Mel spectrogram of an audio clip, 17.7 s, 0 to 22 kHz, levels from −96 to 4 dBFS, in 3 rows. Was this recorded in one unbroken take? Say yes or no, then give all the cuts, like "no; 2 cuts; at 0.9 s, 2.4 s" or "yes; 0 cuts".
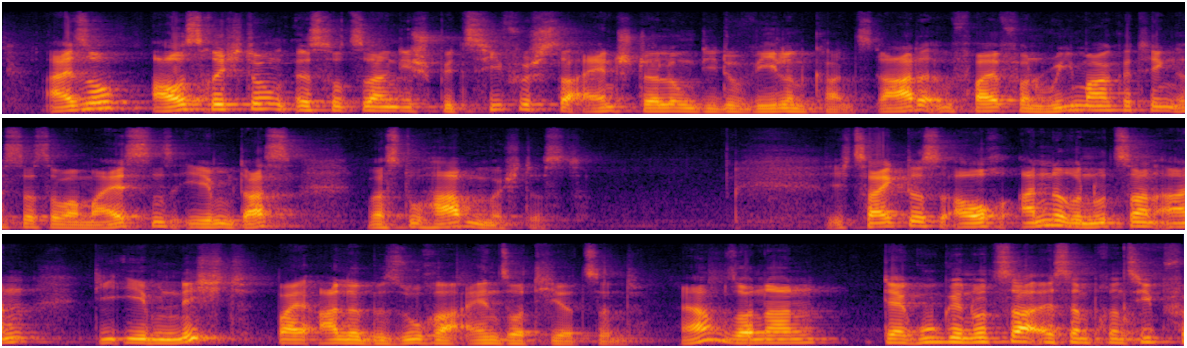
no; 2 cuts; at 4.4 s, 10.0 s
